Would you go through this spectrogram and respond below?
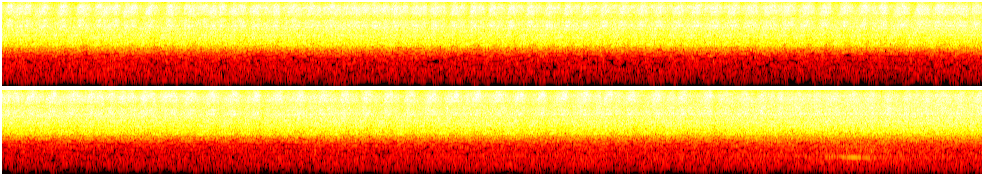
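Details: Massed cicadas, just emerged after about ten years underground, singing before taking flight: an intense, unbroken high-pitched buzz with a quick fine pulsing beat, sustained for the whole stretch.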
